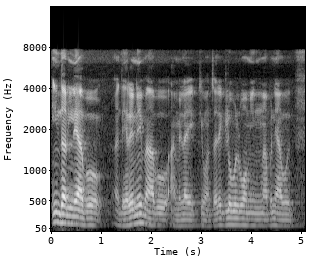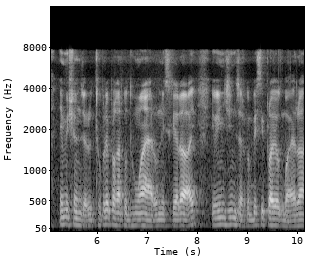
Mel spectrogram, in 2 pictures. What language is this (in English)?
Nepali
